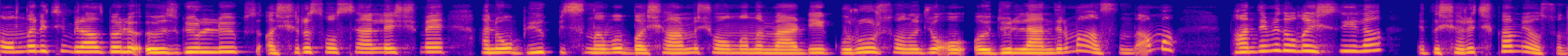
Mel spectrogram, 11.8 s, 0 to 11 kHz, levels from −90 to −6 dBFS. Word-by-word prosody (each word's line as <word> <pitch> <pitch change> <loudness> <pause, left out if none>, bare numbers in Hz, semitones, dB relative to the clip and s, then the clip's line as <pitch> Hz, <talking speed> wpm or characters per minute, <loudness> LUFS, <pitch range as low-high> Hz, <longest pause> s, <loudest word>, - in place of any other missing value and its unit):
onlar 280 +3 +2
için 310 -1 -3
biraz 275 -1 +3
böyle 275 -1 +5
özgürlük, 255 +4 +3
aşırı 230 +6 -1
sosyalleşme, 240 +1 -2 0.3
hani 225 0 +2
o 230 -4 +2
büyük 245 +2 0
bir 230 - -9
sınavı 225 -1 -1
başarmış 210 +2 0
olmanın 210 -1 0
verdiği 200 +1 +1
gurur 220 +6 +1
sonucu 225 -3 -1
o 200 -3 -1
ödüllendirme 210 - +2
aslında 210 - -5
ama 405 +5 -3 0.4
pandemi 300 +7 0
dolayısıyla, 315 +1 +1 0.3
eee, 200 - -11
dışarı 220 +2 -1
çıkamıyorsun, 250 - -3
235 Hz, 135 wpm, -23 LUFS, 210-270 Hz, 0.4 s, böyle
